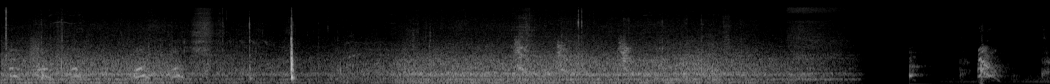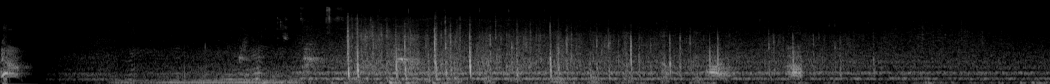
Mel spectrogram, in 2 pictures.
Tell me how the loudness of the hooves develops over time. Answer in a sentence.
The volume of the hooves goes down.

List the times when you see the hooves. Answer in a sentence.
The hooves can be heard from 13.9 to 19.2 s.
